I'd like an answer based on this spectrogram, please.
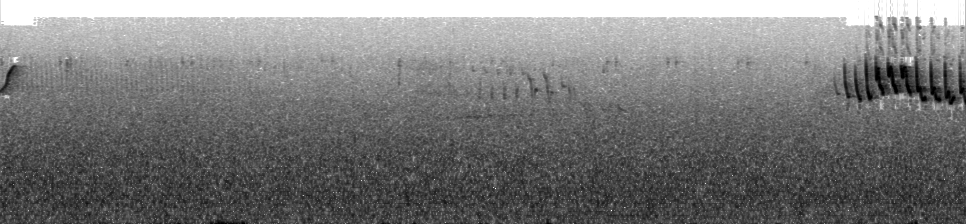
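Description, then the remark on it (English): A wild bird, identified as an orange crown, calls over a steady rumbling background: a brief high note at the start, faint chirps midway, then a loud, rapid high-pitched trill near the end. “I see the bird.”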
